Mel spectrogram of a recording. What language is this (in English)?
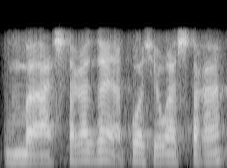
Bodo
